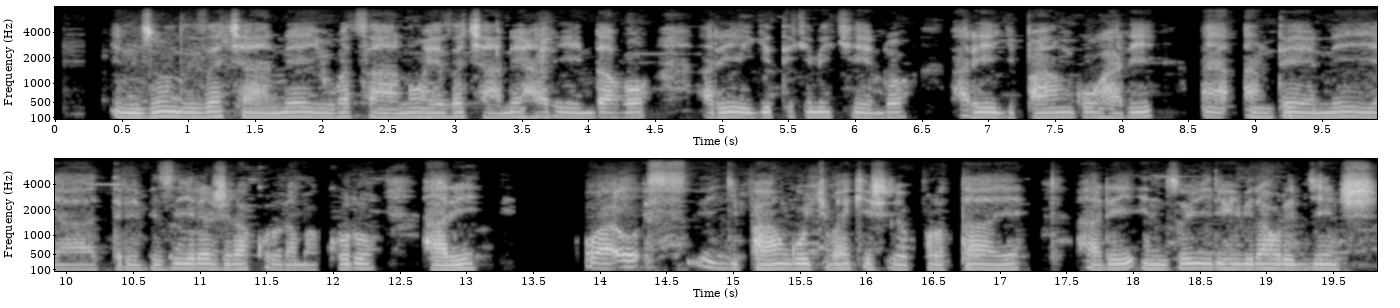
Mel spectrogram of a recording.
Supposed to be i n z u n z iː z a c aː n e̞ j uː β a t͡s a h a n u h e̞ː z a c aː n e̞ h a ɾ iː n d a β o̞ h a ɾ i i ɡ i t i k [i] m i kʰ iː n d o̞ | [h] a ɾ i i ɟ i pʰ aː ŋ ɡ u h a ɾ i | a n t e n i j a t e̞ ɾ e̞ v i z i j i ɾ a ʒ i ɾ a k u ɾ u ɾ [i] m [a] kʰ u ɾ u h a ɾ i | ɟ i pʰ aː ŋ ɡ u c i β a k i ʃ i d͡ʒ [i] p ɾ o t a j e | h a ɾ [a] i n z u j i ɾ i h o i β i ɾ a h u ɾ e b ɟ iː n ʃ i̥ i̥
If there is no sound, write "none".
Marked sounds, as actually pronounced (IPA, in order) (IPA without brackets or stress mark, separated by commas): i, h, a, a, e, i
